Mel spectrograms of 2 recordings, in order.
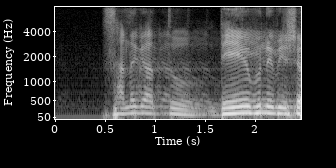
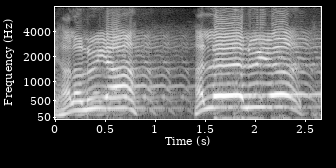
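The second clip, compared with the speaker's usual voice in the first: loud, high hallelujah, building to a drawn-out second; full-force rallying cry; praise shout; 10 semitones higher, 10 dB louder than usual. Real, not acted. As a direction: call it out, then bigger and longer. Repeated call, second bigger.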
